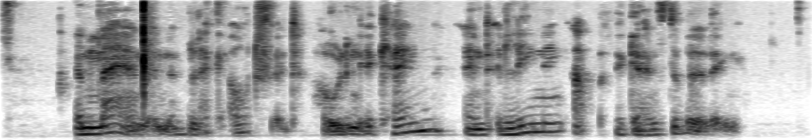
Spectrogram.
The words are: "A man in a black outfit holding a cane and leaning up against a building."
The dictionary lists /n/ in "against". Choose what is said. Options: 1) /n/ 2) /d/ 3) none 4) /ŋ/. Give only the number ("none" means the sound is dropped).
1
